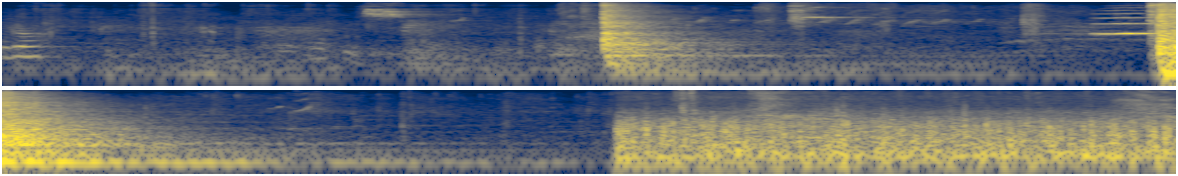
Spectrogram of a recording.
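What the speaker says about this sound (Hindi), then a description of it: "ठंडी हवा चल रही थी" Cold wind gusting outdoors during a light drizzle, heard as rising and falling broadband rushes that build to a steady, loud roar near the microphone, with brief faint bird chirps early on.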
